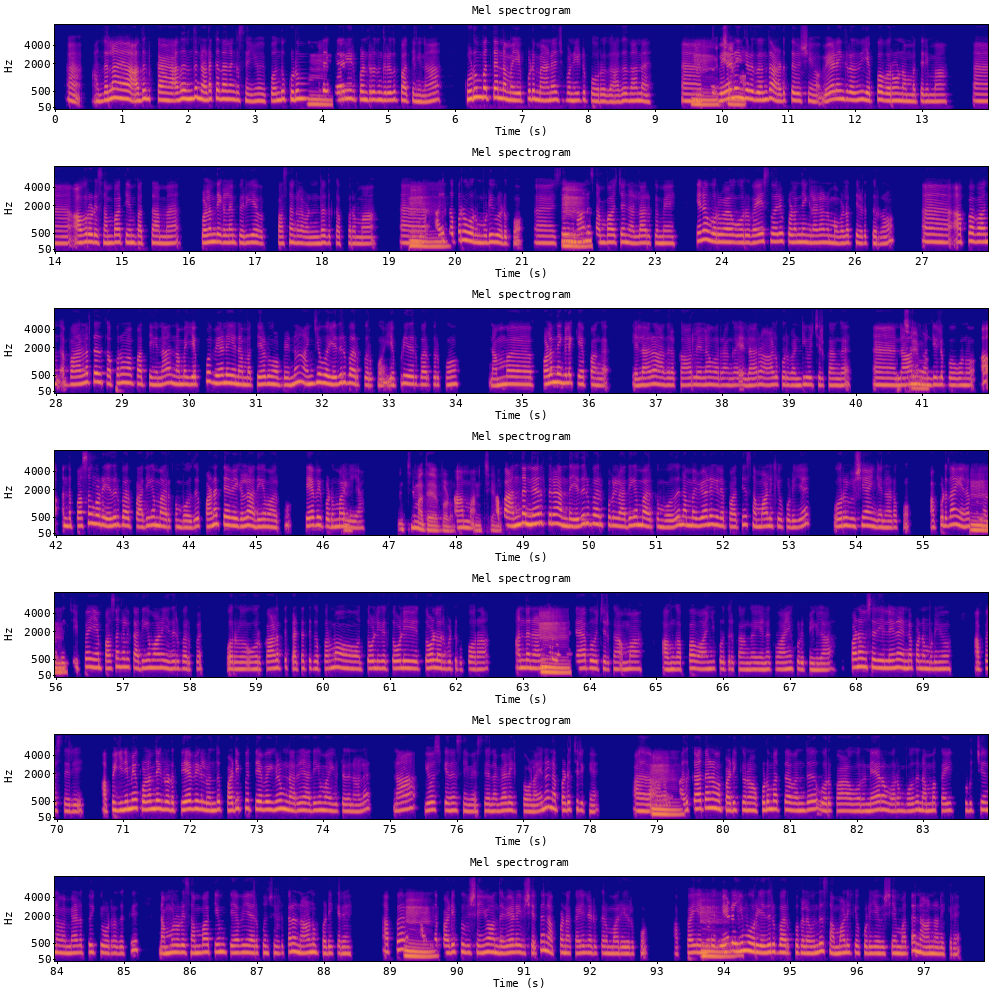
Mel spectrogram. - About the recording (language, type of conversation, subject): Tamil, podcast, குடும்பம் உங்கள் தொழில்வாழ்க்கை குறித்து வைத்திருக்கும் எதிர்பார்ப்புகளை நீங்கள் எப்படி சமாளிக்கிறீர்கள்?
- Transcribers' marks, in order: other background noise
